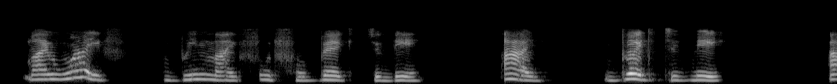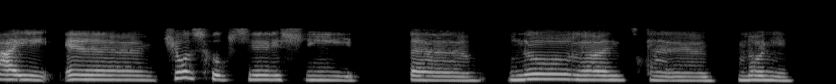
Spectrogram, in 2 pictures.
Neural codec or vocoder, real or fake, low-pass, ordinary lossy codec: codec, 16 kHz, 1.1 kbps, Voila-Tokenizer; fake; 5.4 kHz; none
